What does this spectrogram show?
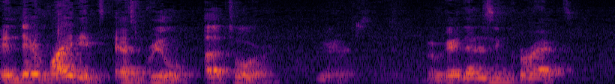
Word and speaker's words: realtor: and still call themselves realtors. There's no A. There's no relation. There's no relators or anything like that. It's realtor, not realtor. Yes. And they write it as realtor.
